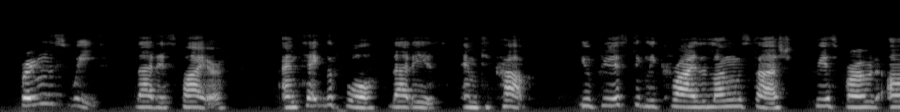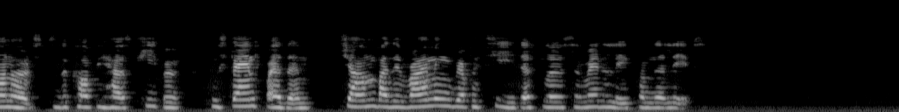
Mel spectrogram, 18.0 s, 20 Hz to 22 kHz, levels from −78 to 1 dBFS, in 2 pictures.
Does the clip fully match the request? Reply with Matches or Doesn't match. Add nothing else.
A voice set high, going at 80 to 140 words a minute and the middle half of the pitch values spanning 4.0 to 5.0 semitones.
Doesn't match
